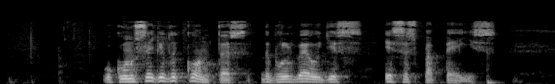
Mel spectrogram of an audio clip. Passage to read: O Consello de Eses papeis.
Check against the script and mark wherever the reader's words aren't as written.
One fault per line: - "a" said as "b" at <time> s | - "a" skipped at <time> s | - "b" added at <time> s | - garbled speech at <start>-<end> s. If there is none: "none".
- "Contas devolveulles" added at 1.9 s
